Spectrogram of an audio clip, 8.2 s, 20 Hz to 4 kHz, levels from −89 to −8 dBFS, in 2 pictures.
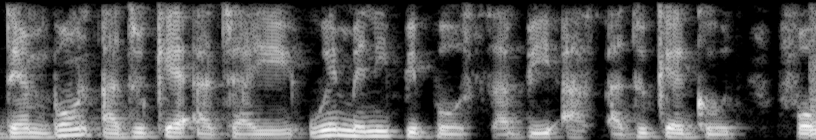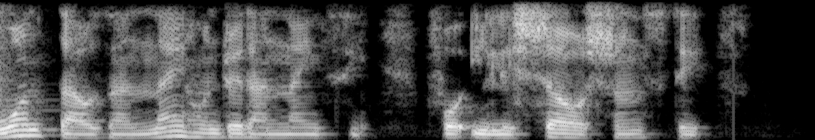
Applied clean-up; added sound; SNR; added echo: none; Snare drum; 14 dB; none.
